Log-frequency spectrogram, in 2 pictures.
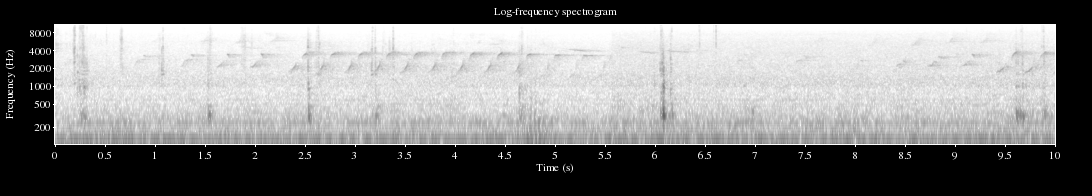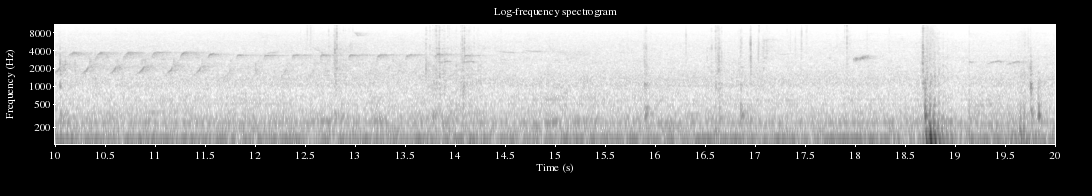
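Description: Songbird singing twice, each song a rapid trill of repeated notes lasting about four seconds, over a steady low hum. A few knocks, the loudest a thump near the end.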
